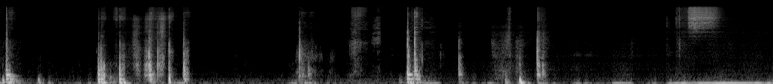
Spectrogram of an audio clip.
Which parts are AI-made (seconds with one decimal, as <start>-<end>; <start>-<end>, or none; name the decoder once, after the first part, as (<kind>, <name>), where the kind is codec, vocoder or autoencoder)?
1.0-1.7 (autoencoder, DAC-VAE); 4.3-7.7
